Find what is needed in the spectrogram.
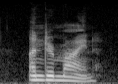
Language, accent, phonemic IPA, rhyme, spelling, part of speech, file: English, US, /ˌʌn.dɚˈmaɪn/, -aɪn, undermine, verb, En-us-undermine.ogg
- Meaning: 1. To dig underneath (something), to make a passage for destructive or military purposes; to sap 2. To weaken or work against; to hinder, sabotage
